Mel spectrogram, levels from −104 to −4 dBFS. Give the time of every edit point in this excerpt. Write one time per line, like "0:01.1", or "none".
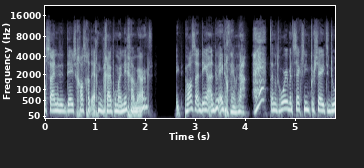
0:02.8
0:04.5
